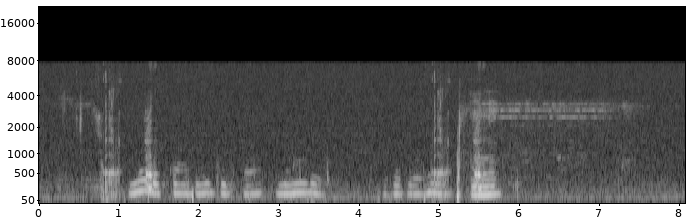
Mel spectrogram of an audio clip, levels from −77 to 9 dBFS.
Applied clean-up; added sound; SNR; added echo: none; Burping, eructation; 4 dB; none.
